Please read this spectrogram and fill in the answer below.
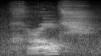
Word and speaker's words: Grolsch: I'm drinking Grolsch. That's the proper pronunciation. Right, it's a Dutch beer. It's from the Netherlands. All right, it's not pronounced. It's spelt Grolsch, but they don't pronounce it Grolsch.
